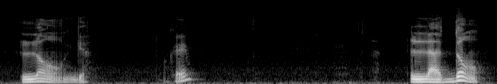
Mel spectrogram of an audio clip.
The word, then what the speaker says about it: dent: La dent. Final T not pronounced. La dent.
